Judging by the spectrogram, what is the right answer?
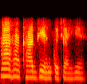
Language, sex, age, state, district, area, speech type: Hindi, female, 45-60, Uttar Pradesh, Chandauli, rural, conversation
